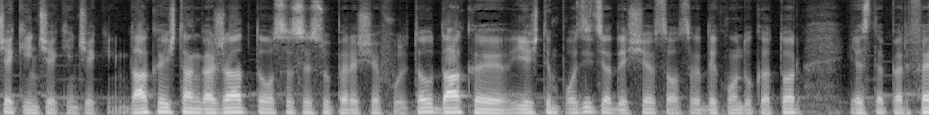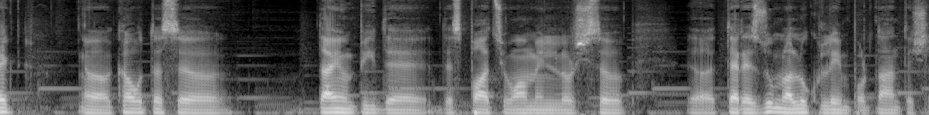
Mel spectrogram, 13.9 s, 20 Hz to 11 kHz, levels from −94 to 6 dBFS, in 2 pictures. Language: Romanian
